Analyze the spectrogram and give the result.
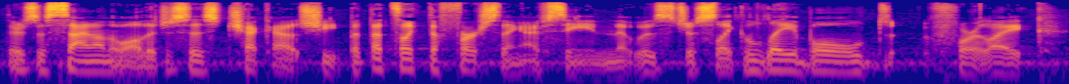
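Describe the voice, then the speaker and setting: Woman, podcast guest, loud, chatty, filler words, bright tone, faint room noise. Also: very deep voice, lively intonation, brisk, creaky. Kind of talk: casual interview chat.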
